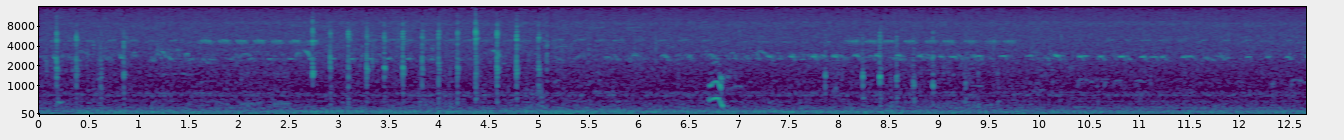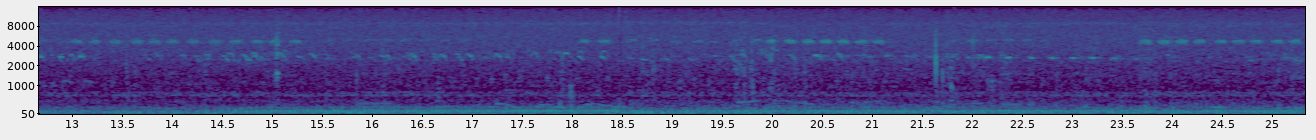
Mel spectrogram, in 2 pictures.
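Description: Outdoor ambience: repeated high pulsed trills at two fixed pitches come and go over a steady low hum. A few faint clicks sound in the first seconds, and one short falling squeal about seven seconds in is the loudest moment.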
